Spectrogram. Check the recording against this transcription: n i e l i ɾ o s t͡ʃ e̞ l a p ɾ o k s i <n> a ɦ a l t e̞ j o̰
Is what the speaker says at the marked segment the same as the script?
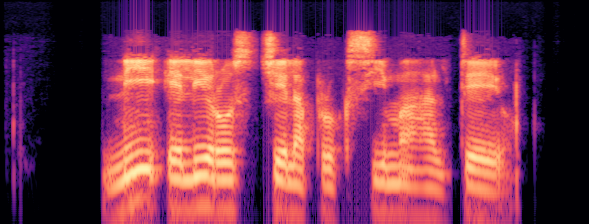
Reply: no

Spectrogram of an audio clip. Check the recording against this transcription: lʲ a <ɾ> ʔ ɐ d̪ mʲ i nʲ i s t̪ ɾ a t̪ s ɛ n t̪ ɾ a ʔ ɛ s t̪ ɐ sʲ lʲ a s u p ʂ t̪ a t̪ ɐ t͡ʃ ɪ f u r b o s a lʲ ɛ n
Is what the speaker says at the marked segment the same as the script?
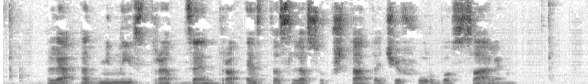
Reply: no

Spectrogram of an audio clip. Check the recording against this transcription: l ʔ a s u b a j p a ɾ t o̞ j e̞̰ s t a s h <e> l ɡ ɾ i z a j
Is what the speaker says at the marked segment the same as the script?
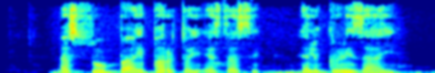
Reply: yes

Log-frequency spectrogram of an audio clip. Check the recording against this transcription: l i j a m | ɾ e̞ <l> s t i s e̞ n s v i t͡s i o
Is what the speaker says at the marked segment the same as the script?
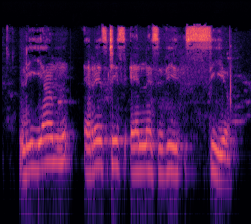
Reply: no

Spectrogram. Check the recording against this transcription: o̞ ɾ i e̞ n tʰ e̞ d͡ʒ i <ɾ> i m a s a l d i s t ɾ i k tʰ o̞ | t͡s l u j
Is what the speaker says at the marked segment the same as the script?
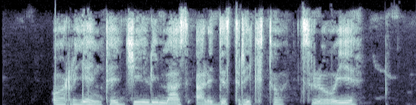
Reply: no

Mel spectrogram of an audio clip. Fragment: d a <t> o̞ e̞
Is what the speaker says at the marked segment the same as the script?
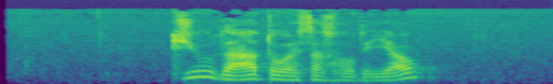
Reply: yes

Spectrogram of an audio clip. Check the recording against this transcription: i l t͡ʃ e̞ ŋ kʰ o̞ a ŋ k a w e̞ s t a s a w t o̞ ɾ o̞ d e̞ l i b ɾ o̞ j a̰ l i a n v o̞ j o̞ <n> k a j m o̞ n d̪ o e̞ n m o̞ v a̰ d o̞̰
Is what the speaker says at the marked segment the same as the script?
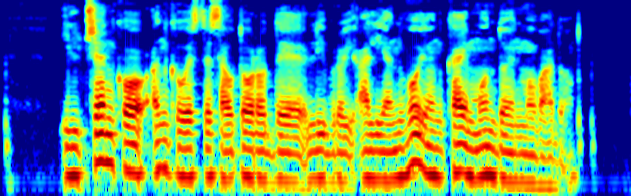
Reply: yes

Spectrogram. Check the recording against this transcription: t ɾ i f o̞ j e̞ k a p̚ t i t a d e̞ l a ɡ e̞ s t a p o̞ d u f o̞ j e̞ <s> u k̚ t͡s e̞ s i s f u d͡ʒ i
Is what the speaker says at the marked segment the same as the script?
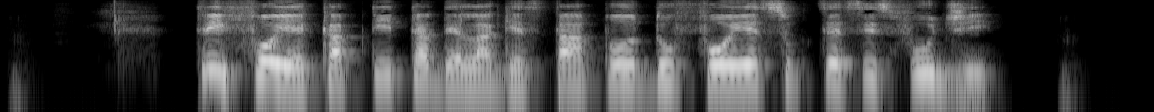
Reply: yes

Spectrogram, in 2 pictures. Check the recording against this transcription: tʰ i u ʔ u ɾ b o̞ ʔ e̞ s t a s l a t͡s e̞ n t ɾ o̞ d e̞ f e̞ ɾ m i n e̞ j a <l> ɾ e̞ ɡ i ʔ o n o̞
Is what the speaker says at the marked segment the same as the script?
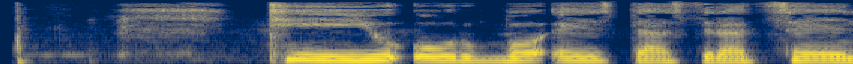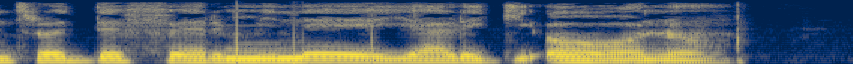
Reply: no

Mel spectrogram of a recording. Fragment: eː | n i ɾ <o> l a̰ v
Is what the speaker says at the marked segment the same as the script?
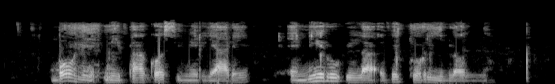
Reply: no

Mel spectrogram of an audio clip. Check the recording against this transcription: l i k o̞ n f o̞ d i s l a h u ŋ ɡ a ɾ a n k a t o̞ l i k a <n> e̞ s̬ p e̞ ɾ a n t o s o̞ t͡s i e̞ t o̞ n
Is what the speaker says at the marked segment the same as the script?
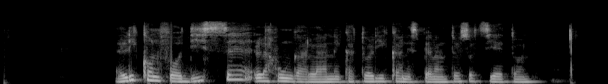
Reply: yes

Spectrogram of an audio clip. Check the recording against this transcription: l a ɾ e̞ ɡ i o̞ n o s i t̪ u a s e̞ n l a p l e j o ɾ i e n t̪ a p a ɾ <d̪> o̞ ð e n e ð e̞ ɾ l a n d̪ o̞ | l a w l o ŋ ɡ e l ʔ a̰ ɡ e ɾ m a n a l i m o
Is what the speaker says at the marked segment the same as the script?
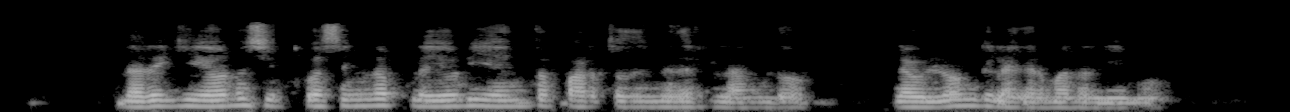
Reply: no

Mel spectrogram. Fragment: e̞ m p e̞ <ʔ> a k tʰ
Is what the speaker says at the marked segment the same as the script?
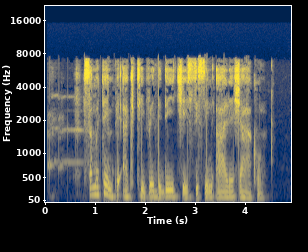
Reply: yes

